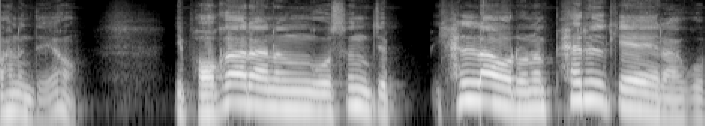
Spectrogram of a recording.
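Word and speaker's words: Πέργη: 그래서 이곳을 좀 저희가 오늘 살펴보려고 하는데요.이 버가라는 곳은 이제 헬라어로는 페르게라고 발음을 합니다.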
